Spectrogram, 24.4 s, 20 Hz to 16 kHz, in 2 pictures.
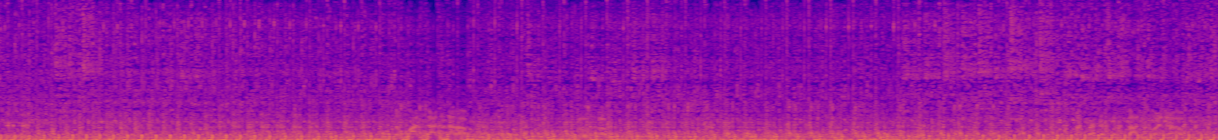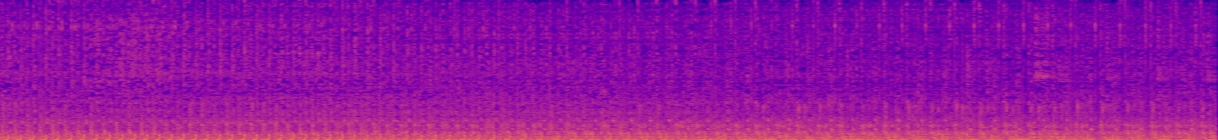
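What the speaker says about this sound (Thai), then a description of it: "เดี๋ยวเราจะทำการติดเครื่องให้ชมกันนะครั บนี่ติดเครื่องแล้วนะครับ" A Kubota ET95 diesel engine runs after starting, a loud, steady, rapid mechanical chugging that holds constant throughout at close range.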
